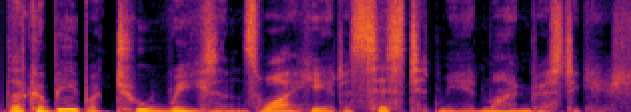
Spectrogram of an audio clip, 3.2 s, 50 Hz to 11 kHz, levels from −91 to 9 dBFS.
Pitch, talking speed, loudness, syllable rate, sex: 180 Hz, 265 wpm, -19 LUFS, 7.2 syllables/s, female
